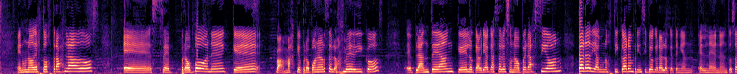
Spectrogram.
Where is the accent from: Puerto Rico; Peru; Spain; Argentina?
Argentina; Avellaneda, Buenos Aires Province; Soy de Avellaneda, no soy porteña.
